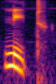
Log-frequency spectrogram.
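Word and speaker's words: knit: नीट, के silent है।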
